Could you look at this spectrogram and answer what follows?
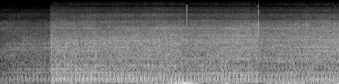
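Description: A John Deere zero-turn lawn mower rolls by in a parade, its engine a loud, steady, coarse drone that begins abruptly and holds throughout, with a brief thump near the middle.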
